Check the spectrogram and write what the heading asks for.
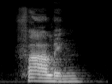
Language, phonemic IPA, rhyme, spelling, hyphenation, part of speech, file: Dutch, /ˈfaː.lɪŋ/, -aːlɪŋ, faling, fa‧ling, noun, Nl-faling.ogg
- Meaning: 1. bankruptcy 2. failure, shortcoming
